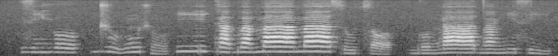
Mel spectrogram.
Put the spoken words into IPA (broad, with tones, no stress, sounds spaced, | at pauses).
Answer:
z i˦ j o˦ | d͡ʒ u˦˨ v ũ˦ ʃ ũ˨ | iː˦ ɾ i˦ ɡ a˦ ɡʷ a˦ m aː˦ m aː˦ s u˨ t͡s ɔ˨ | ɡ o˨ ŋ aː˦ d ã˦ ŋ i˦ s i˦˨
